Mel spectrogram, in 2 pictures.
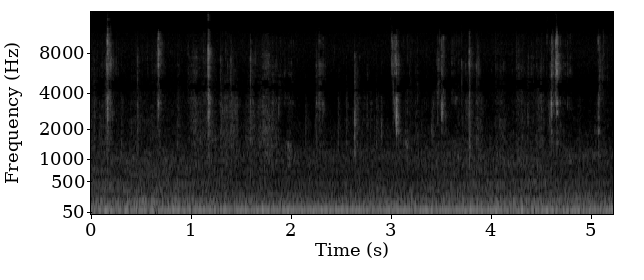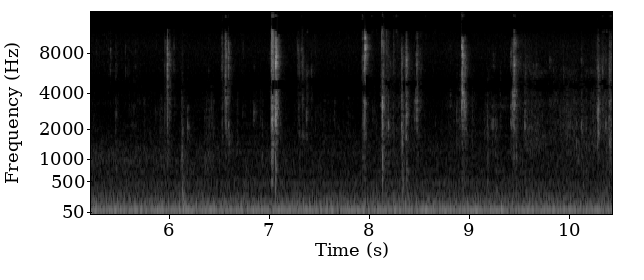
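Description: Close-up chewing and lip-smacking of sauced barbecue ribs: many small, irregular wet mouth clicks over a steady low hum.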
